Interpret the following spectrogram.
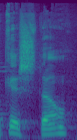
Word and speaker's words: questão: A palavra questão não deve ter o U proferido, mas muita gente profere o U.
